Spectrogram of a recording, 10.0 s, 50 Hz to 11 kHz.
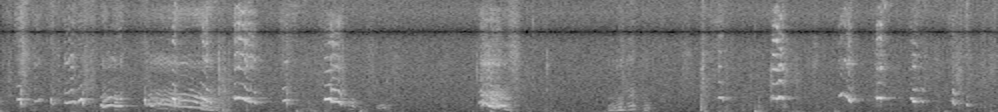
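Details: Rhodesian Ridgeback puppies, 19 days old, a whole litter indoors, making bursts of wavering whines and little yelps, a louder sweeping cry near the middle, then scattered short squeaks with quiet gaps.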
